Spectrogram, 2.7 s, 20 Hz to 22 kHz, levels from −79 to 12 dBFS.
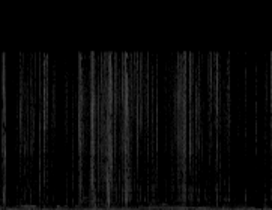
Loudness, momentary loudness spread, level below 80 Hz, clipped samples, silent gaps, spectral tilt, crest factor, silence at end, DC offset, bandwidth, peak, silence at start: -52 LUFS; 9 LU; -64 dBFS; under 0.1%; none; -1 dB/octave; 36 dB; 0 s; under 0.1%; 17 kHz; -18 dBFS; 0 s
